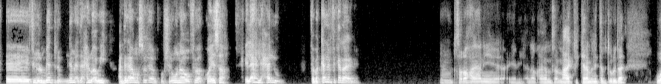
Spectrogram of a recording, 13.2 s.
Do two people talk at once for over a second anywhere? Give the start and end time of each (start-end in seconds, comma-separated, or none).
none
